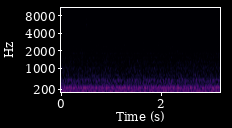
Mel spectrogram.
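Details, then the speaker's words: Mercedes M112 V6 after EGR valve replacement for fault P2001/P2024 and high fuel consumption, codes cleared: restarted, no errors, low soft even idle with no shake or stumble; runs noticeably different, smooth. "Сейчас попробую завести. Так, ошибок пока что нет. Ну, слушайте, она сейчас вообще иначе работает."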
